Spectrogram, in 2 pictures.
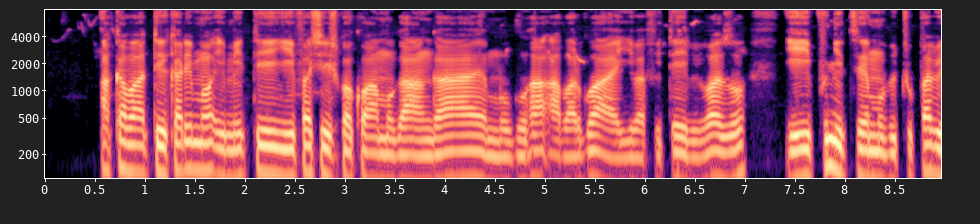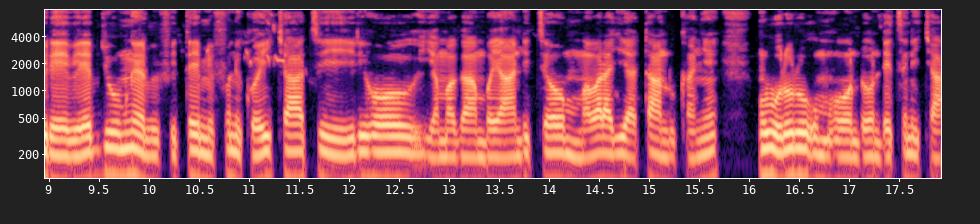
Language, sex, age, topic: Kinyarwanda, male, 25-35, health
